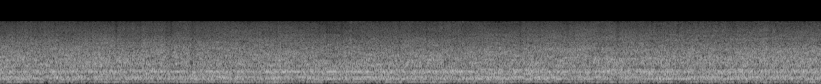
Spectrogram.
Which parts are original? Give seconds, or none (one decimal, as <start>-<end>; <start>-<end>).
6.5-8.2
